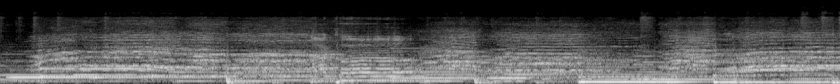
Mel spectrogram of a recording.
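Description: Gospel music: a choir of voices singing with long held notes over band accompaniment, including electric guitar and sustained bass notes.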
